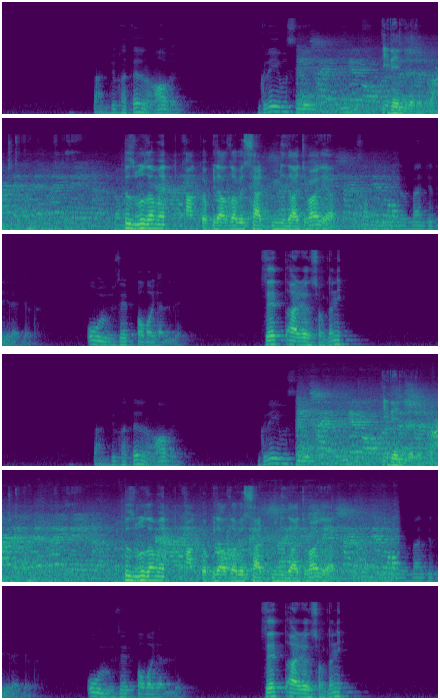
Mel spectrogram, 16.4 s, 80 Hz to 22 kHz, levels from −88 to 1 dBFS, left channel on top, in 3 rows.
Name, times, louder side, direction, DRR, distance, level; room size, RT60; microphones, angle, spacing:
voice 1, 1.1-2.2 3.2-4.7 6.8-7.3 10.0-11.3 12.0-13.1, left 1 dB, 25° left, 1.2 m, -38 dB
sound 1, 3.7-10.4, right 6 dB, 40° right, 0.4 m, -34 dB
voice 2, 4.8-6.5 7.0-9.7 14.2-15.1, equal, ahead, 0.7 m, -27 dB
12.0 x 5.2 x 4.7 m
head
